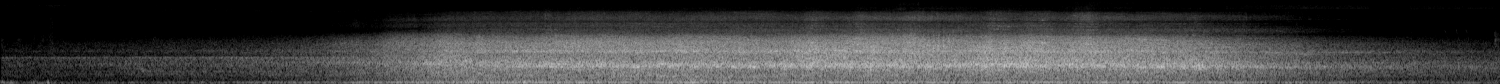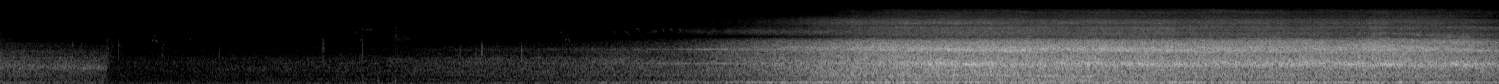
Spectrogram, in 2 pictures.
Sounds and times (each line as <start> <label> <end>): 0.0 High-speed Train ICE passing 16.1
18.7 High-speed Train ICE passing 29.9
